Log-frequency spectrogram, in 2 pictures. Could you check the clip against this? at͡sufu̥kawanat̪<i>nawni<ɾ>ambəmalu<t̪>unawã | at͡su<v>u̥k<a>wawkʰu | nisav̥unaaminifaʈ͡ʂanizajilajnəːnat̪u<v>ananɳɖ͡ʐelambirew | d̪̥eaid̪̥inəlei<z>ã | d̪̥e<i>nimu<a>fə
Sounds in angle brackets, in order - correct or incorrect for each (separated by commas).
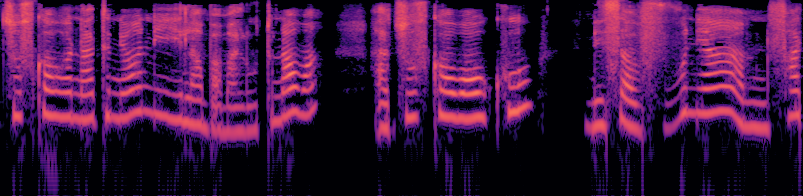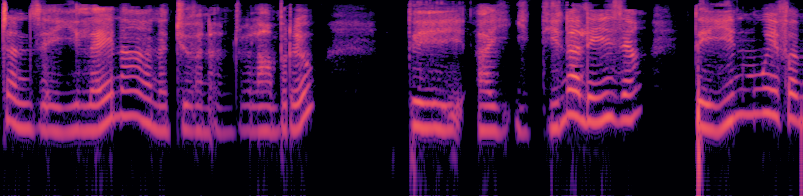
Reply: correct, incorrect, correct, incorrect, correct, correct, correct, correct, incorrect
